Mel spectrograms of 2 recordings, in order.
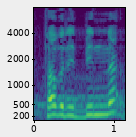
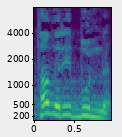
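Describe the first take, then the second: First: Slow demo. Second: Said in the usual way. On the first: Shown as a demonstration. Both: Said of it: "تقول".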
